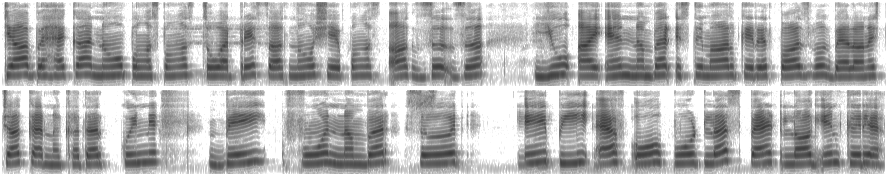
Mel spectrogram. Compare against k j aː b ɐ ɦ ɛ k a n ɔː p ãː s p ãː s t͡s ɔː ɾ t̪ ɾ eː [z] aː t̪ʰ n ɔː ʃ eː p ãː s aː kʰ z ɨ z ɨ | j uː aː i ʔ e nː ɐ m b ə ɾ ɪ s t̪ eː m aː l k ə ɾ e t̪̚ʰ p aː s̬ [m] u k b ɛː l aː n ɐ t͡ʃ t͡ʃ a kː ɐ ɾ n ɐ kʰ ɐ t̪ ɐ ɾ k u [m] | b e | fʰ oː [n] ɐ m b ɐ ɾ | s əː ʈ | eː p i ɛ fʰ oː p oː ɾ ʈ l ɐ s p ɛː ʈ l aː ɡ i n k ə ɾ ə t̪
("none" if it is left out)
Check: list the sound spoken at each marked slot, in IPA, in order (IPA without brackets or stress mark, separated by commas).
s, b, n, nː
